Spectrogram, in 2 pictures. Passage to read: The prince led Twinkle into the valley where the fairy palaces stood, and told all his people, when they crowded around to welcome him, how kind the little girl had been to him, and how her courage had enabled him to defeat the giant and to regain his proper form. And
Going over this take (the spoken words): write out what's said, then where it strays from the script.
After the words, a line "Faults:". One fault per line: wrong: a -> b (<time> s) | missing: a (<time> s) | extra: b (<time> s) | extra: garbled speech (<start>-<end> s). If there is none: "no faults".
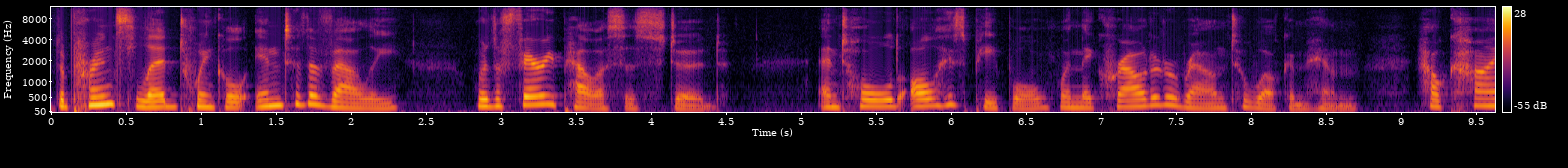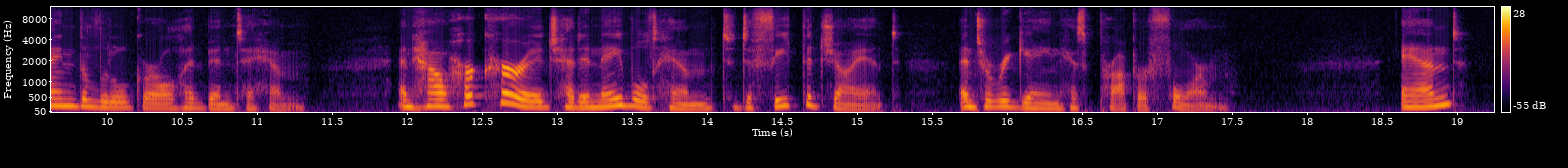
The prince led Twinkle into the valley where the fairy palaces stood, and told all his people, when they crowded around to welcome him, how kind the little girl had been to him, and how her courage had enabled him to defeat the giant and to regain his proper form. And
Faults:
no faults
